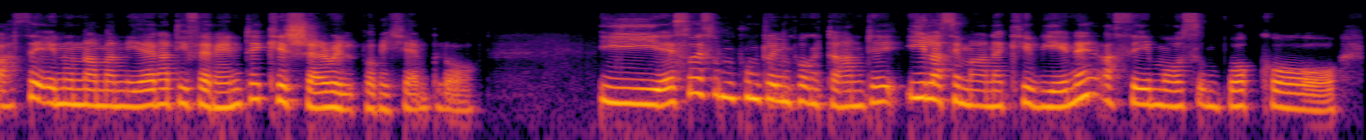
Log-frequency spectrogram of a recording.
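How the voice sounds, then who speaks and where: With a German accent and a dark, mellow tone, the speaker talks at a very slow pace with lively intonation against a quiet background. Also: woman. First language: German (speaking Spanish). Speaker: German language teacher. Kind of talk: webinar presentation. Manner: halting.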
